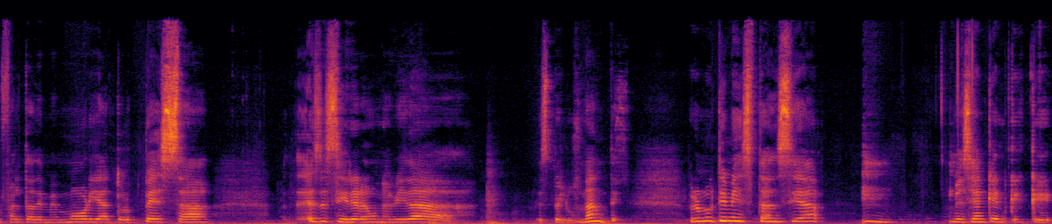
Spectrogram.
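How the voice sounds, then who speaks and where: A woman with a Mexican accent speaks in a high, light voice in a documentary interview. She stumbles and repeats words as she works through long lists. She is recorded in a doctor's consulting room. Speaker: patient interviewee.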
